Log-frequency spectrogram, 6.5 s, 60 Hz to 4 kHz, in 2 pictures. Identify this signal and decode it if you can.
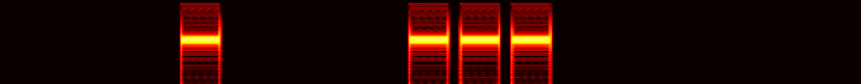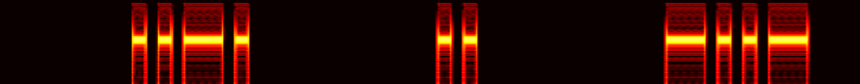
Morse code, heard as a keyed tone, about 25 wpm, spaced as for 10 wpm, 550 Hz. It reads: TO FIX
